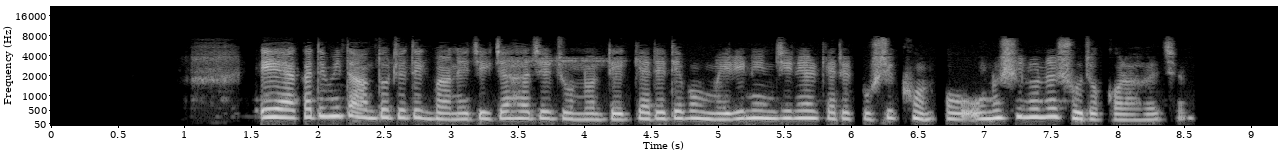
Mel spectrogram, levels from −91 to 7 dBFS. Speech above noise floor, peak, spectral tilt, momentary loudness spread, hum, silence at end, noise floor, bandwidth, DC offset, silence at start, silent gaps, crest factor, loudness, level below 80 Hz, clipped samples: 22 dB; -2 dBFS; -5.5 dB/octave; 10 LU; none; 0.65 s; -39 dBFS; 7.6 kHz; under 0.1%; 1.1 s; 6.65-6.69 s; 16 dB; -17 LUFS; -60 dBFS; under 0.1%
